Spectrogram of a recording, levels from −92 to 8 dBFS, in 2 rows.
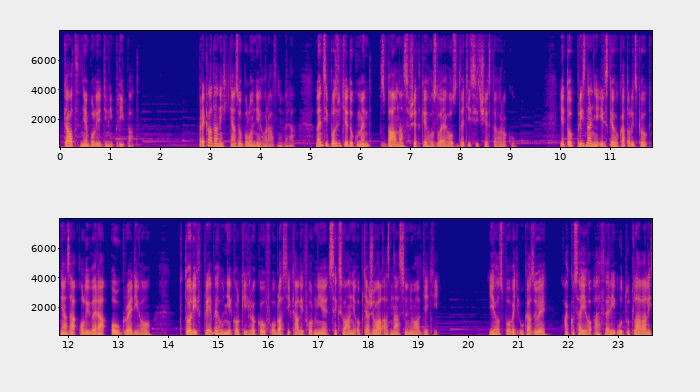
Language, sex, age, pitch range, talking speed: Slovak, male, 40-59, 95-120 Hz, 125 wpm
